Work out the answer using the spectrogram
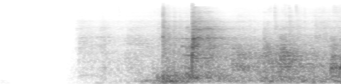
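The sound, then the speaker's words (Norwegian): Door of a grain warehouse near the Polish-Ukrainian border opening: after a brief silence, a broad scraping, rumbling noise builds up and continues steadily to the end, moderately loud. “åpner døren til kornlageret rett ved grensa til Ukraina”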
